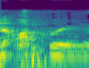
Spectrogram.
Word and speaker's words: Ocarina: We have Ocarina, as in Ocarina of Time. Apparently some people pronounce it Ocarina, but I say Ocarina.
